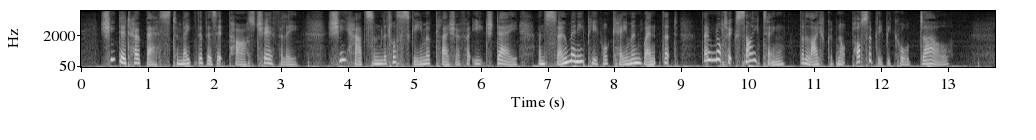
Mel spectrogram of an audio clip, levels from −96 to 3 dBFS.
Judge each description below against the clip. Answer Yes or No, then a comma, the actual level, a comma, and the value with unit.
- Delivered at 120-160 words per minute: No, average, 170 wpm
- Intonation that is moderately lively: No, wide, 6.7 semitones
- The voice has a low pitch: No, high, 190 Hz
